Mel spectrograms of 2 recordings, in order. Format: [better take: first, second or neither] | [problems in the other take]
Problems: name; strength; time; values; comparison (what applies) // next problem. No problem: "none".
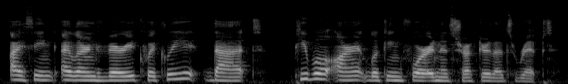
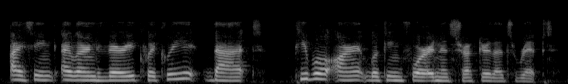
first | garbled, watery; slightly; nothing above 7.5 kHz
